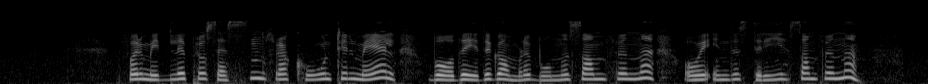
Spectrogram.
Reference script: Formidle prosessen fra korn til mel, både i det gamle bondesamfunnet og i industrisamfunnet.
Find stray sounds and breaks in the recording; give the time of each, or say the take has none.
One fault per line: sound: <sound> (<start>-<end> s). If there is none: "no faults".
no faults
